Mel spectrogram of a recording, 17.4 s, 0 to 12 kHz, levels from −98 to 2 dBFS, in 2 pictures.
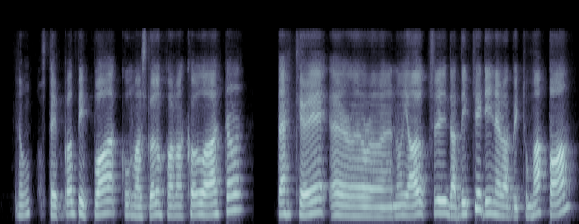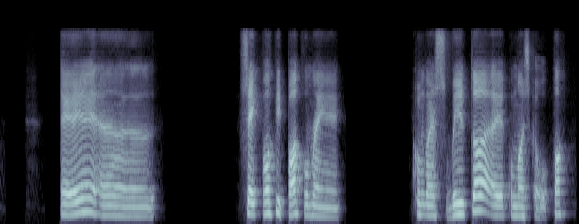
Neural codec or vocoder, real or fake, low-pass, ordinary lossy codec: codec, 16 kHz, 0.5 kbps, FunCodec, trained on Chinese and English, 25 frames a second; fake; 7.2 kHz; none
